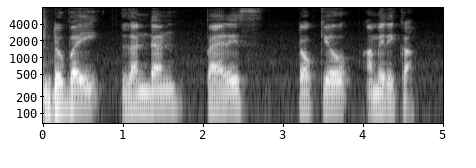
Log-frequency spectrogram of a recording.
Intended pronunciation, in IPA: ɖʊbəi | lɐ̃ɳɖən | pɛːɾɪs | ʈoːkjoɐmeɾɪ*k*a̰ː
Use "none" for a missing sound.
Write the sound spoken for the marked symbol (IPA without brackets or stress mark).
k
